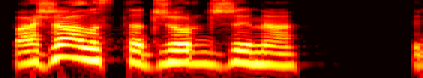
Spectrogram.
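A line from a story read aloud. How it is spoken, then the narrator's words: Sharp exclamation. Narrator (Russian): резким голосом воскликнула миссис Трейнер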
